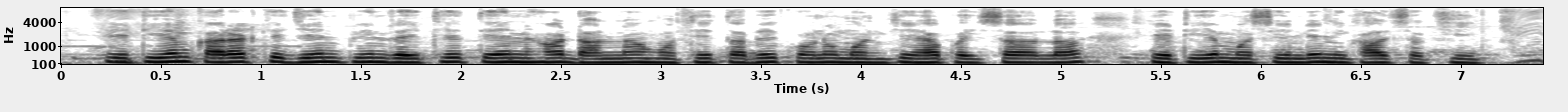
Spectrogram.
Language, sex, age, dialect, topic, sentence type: Chhattisgarhi, male, 18-24, Western/Budati/Khatahi, banking, statement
